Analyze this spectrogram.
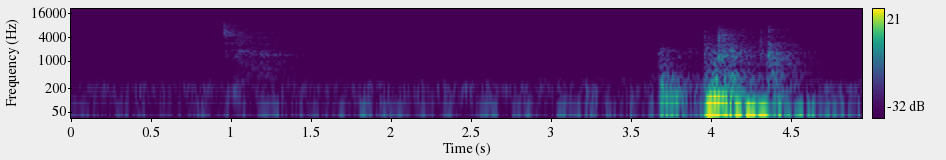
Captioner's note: Leona sighs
